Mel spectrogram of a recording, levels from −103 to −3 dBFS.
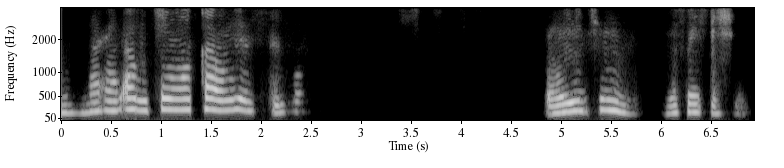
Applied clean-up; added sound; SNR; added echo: neural mask model Resemble Enhance denoiser.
